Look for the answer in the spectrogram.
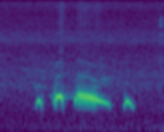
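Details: Spotted dove decoy cooing in the morning to lure wild doves: two short soft coos, a long buzzy falling coo, then a final short arched note, quiet otherwise.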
